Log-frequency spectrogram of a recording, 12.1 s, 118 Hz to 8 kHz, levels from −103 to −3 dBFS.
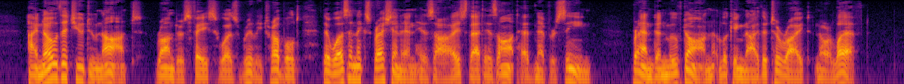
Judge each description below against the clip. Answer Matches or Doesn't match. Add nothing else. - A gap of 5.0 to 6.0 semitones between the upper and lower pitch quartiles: Matches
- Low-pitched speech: Matches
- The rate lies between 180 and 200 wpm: Doesn't match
